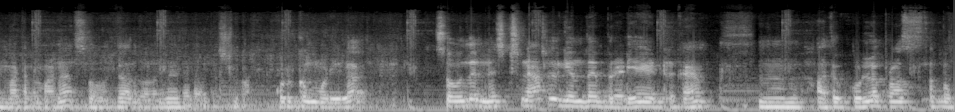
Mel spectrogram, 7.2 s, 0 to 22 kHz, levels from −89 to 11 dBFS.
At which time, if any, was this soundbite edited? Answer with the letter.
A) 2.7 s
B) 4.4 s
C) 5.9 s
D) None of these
D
